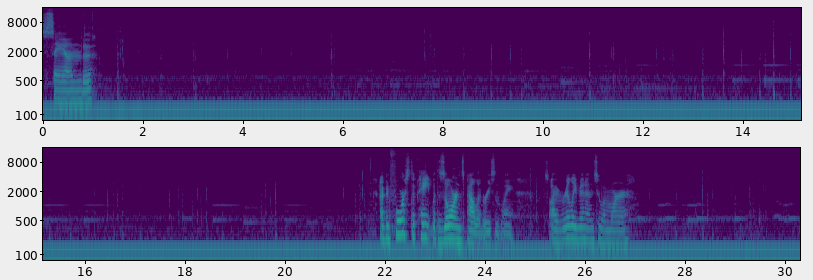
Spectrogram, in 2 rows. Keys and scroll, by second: 29.4 scroll down 1.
